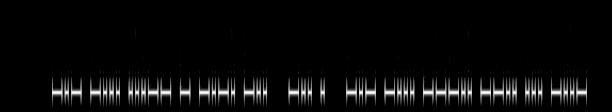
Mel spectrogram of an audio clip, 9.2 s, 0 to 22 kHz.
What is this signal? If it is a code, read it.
Morse code, heard as a keyed tone, about 25 wpm, 700 Hz. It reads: KB3TCD DE KB8ZSX
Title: USA Callsign DE Callsign - 6 Characters - 25wpm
